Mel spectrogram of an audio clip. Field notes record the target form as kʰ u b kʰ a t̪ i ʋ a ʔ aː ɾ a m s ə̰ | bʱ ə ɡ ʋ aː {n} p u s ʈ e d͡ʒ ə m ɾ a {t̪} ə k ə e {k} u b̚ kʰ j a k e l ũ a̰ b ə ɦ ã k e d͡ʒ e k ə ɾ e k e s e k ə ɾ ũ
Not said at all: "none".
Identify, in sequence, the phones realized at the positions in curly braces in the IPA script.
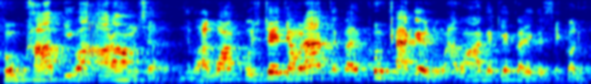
n, t̪, kʰ

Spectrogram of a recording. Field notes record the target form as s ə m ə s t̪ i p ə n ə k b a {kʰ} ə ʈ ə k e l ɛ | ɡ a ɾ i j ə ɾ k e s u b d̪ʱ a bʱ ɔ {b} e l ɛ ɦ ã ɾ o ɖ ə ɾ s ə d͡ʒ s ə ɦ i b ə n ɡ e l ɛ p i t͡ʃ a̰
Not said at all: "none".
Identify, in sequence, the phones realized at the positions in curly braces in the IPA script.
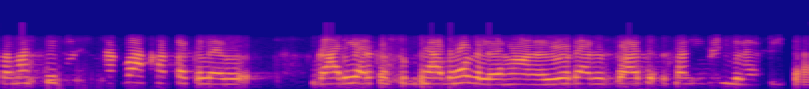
kʰ, ɡ

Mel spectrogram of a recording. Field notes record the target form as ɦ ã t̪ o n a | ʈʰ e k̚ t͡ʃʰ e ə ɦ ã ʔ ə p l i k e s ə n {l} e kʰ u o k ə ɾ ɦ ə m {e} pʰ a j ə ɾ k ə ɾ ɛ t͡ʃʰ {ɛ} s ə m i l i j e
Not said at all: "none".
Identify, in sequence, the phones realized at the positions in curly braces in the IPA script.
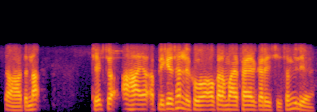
l, a, i

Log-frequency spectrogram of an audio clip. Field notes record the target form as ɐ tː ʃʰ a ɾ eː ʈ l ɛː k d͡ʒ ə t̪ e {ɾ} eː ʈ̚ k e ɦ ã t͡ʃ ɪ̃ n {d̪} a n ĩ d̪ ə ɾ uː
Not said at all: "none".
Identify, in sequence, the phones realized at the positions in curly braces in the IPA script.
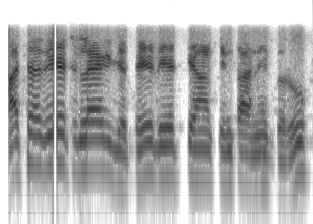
ɾ, t̪

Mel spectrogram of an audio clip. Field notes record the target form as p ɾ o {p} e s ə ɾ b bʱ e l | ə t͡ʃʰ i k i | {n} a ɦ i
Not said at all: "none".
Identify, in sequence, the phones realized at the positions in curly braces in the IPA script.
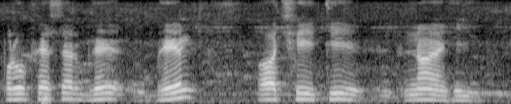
pʰ, n

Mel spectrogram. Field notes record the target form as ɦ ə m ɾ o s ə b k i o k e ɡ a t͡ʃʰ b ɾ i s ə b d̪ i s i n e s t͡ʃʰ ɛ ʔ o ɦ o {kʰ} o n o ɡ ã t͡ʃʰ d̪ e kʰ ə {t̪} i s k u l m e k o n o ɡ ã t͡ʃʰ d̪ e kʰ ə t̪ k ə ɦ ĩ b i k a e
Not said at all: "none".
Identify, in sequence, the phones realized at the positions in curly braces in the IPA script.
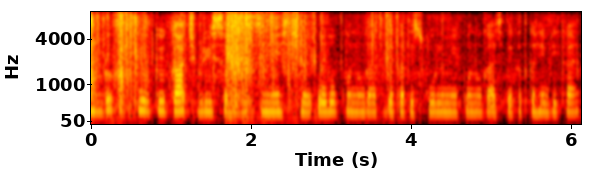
k, t̪

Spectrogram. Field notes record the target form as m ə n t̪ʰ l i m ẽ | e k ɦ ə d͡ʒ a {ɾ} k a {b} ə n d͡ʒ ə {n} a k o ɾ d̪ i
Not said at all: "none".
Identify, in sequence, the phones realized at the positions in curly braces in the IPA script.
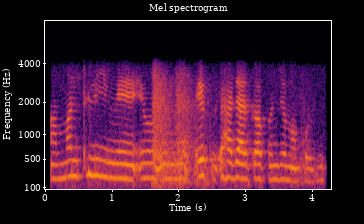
ɾ, p, m

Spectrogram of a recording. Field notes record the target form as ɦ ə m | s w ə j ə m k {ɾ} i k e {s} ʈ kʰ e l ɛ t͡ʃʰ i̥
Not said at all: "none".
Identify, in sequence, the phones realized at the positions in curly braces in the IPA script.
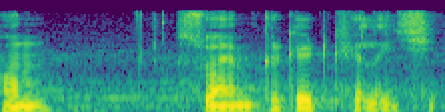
ɾ, none

